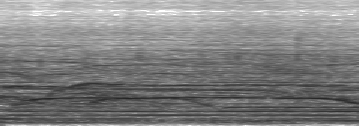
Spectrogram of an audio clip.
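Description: Live rock band music: a sustained electric lead-guitar note bending slowly up and down over a held chord.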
